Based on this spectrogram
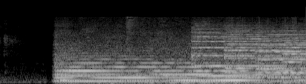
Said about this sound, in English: The peal of the Great Paul Bell, the largest church bell in the country, rang as the royal family arrived for the service of Thanksgiving.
